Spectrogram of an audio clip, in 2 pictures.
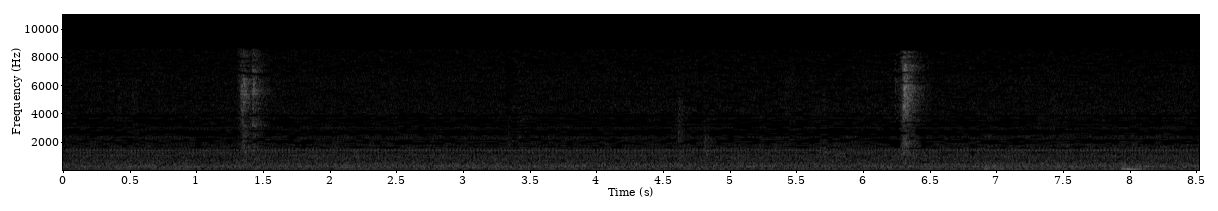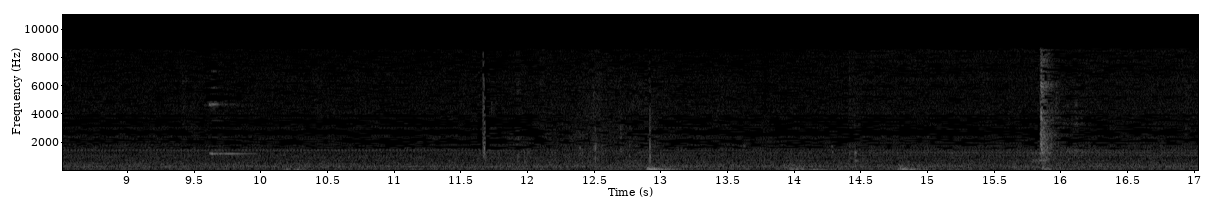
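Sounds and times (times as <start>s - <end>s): small clicks: 1.3s - 1.6s
soft low thumps: 12.8s - 15.2s.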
